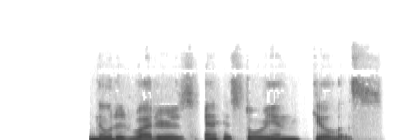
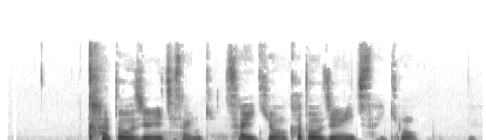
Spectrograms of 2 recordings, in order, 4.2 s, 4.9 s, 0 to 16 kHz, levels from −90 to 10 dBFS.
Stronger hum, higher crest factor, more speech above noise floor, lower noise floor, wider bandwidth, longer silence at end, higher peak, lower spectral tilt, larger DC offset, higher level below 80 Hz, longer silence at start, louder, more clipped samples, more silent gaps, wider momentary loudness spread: neither; about the same, 18 dB vs 20 dB; first, 46 dB vs 35 dB; first, -68 dBFS vs -59 dBFS; second, 9.2 kHz vs 11.5 kHz; first, 0.4 s vs 0.1 s; about the same, -6 dBFS vs -6 dBFS; first, -6.5 dB/octave vs -4.5 dB/octave; neither; first, -58 dBFS vs -68 dBFS; about the same, 0.9 s vs 0.9 s; about the same, -23 LUFS vs -25 LUFS; neither; neither; second, 8 LU vs 12 LU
